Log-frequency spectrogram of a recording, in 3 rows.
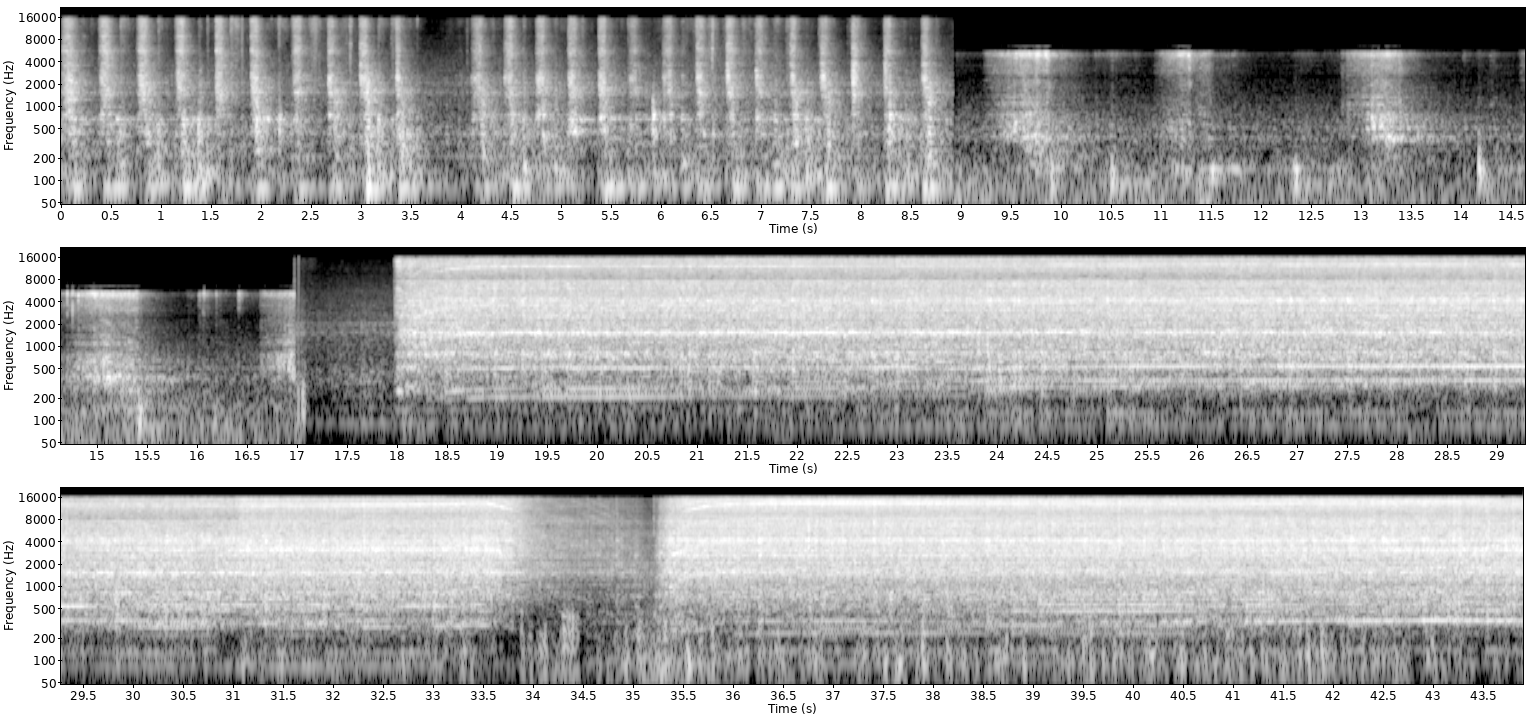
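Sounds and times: hand plane shaving wood: 0:04.1 - 0:08.9
electric jigsaw cutting wood: 0:18.0 - 0:43.9.

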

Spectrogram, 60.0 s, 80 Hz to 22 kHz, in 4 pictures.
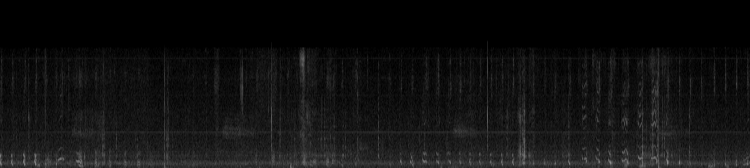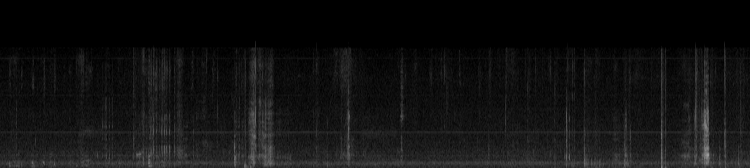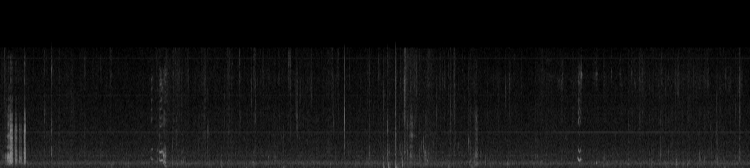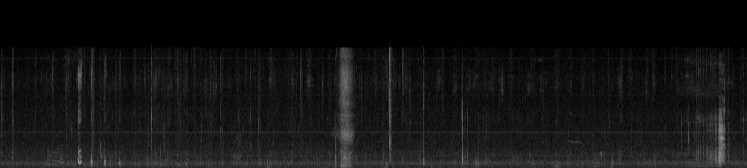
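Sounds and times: puppies whimpering and squeaking: 0:00.0 - 0:03.2, 0:03.8 - 0:16.9, 0:33.0 - 0:33.6, 0:41.5 - 0:42.1, 0:45.9 - 0:49.4, 0:53.4 - 0:59.6.

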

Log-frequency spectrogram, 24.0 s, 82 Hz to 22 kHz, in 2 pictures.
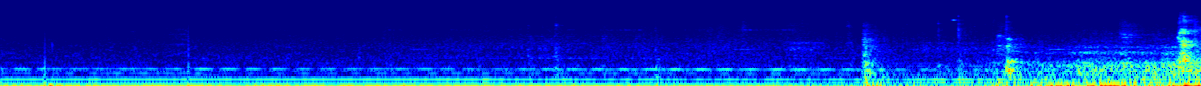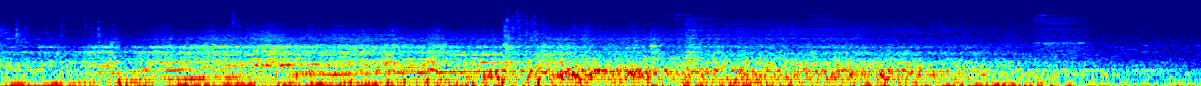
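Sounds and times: tram motors growling: 0:01.5 - 0:24.0
wheels clicking on rails: 0:07.8 - 0:23.0.

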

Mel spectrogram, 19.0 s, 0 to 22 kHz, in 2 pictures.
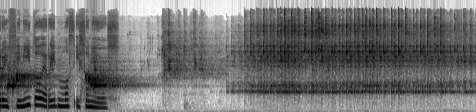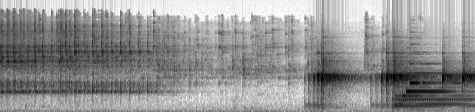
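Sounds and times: shaken rattle: 0:00.0 - 0:16.1.

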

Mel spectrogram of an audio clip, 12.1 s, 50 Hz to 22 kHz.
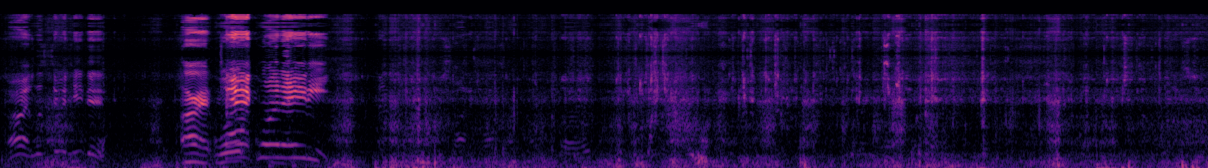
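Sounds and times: water splashing against hull: 0:02.8 - 0:12.0.

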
